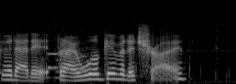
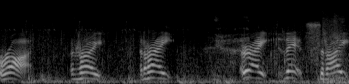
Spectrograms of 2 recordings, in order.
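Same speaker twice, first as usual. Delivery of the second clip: put-on Scottish accent; 4 semitones higher than usual. Showing how another man starts his scottish accent, imitating his scottish accent. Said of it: "starts his Scottish accent off by going like".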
